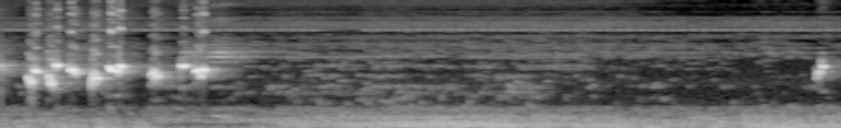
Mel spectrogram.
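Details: Male sooty-headed bulbul lure song; a brief rapid string of about eight bubbly chirps, then a long quiet stretch with low rumbling noise and one last lone note.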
